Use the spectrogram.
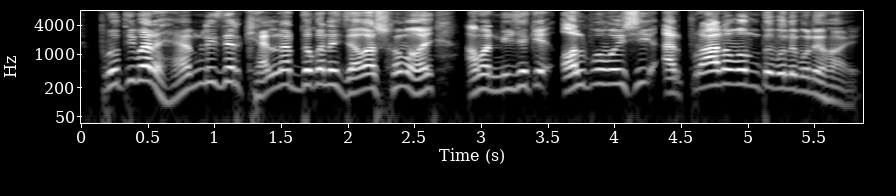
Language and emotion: Bengali, happy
